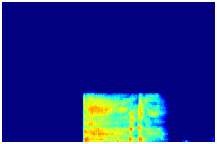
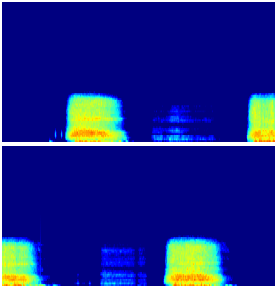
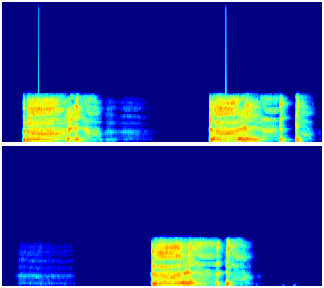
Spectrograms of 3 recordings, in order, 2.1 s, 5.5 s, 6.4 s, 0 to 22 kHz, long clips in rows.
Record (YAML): cough_length: 2.1 s
cough_amplitude: 32070
cough_signal_mean_std_ratio: 0.44
exhalation_length: 5.5 s
exhalation_amplitude: 30496
exhalation_signal_mean_std_ratio: 0.45
three_cough_length: 6.4 s
three_cough_amplitude: 32768
three_cough_signal_mean_std_ratio: 0.48
survey_phase: beta (2021-08-13 to 2022-03-07)
age: 45-64
gender: Female
wearing_mask: 'No'
symptom_cough_any: true
symptom_new_continuous_cough: true
symptom_runny_or_blocked_nose: true
symptom_fatigue: true
symptom_headache: true
symptom_other: true
smoker_status: Never smoked
respiratory_condition_asthma: false
respiratory_condition_other: false
recruitment_source: Test and Trace
submission_delay: 2 days
covid_test_result: Positive
covid_test_method: RT-qPCR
